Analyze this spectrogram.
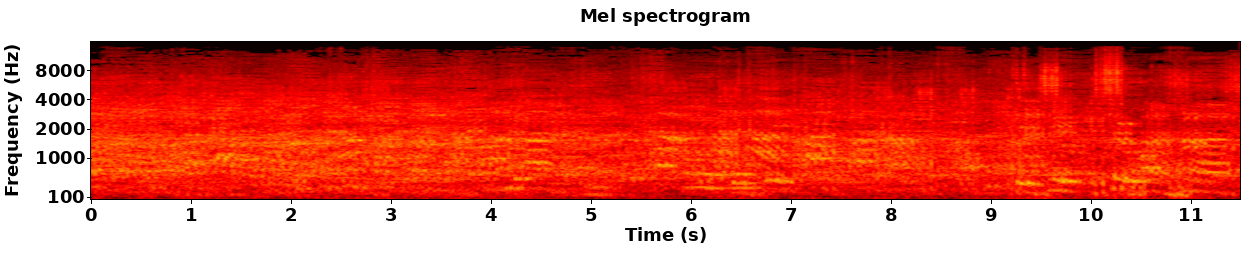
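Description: A man laughs loudly and heartily.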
